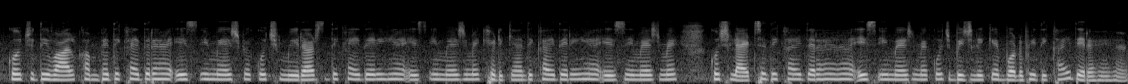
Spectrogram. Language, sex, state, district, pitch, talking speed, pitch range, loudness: Hindi, female, Maharashtra, Dhule, 230 Hz, 240 wpm, 220-240 Hz, -21 LUFS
